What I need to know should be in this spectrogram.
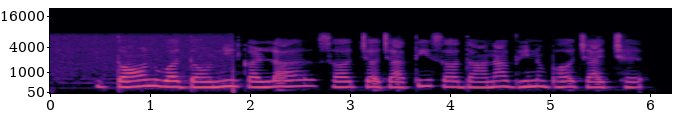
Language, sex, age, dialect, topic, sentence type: Maithili, female, 25-30, Southern/Standard, agriculture, statement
